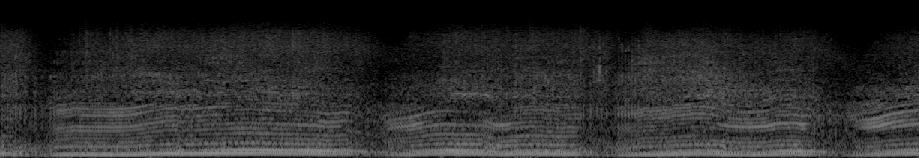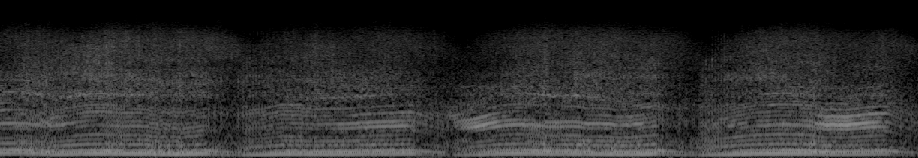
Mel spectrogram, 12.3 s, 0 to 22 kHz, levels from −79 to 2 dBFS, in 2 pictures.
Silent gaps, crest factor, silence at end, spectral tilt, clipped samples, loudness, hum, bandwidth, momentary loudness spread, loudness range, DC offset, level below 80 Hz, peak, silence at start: none; 16 dB; 0 s; -4 dB/octave; under 0.1%; -38 LUFS; none; 16 kHz; 6 LU; 2 LU; under 0.1%; -64 dBFS; -22 dBFS; 0 s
